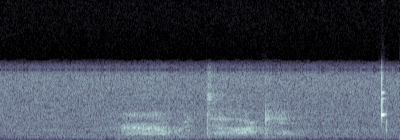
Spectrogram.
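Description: A man whispering a few words in a breathy voice, then a sharp click near the end.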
